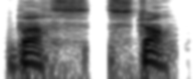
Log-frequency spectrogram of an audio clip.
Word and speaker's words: bus stop: Bus stop is a compound noun, with the main stress on the first word.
